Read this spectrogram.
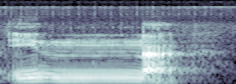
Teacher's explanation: Perhatikan di sini ada nun tasdid, hukumnya dibaca gunnah. Cara membacanya itu didengungkan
